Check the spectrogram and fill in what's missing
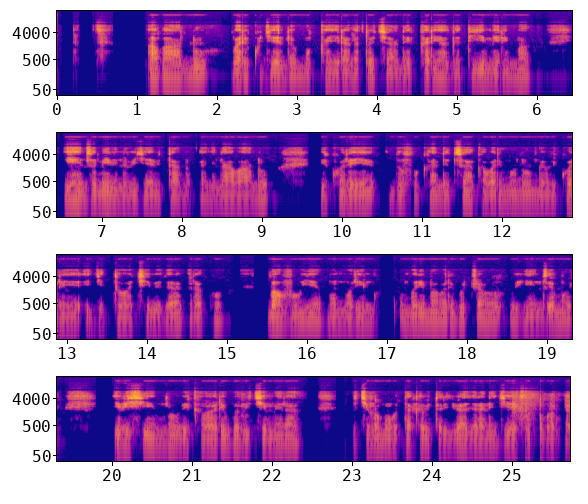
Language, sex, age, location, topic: Kinyarwanda, male, 18-24, Musanze, agriculture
